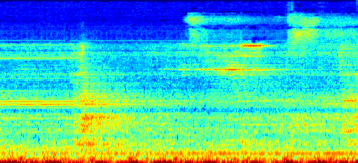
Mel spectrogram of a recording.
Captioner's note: ghostly voice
